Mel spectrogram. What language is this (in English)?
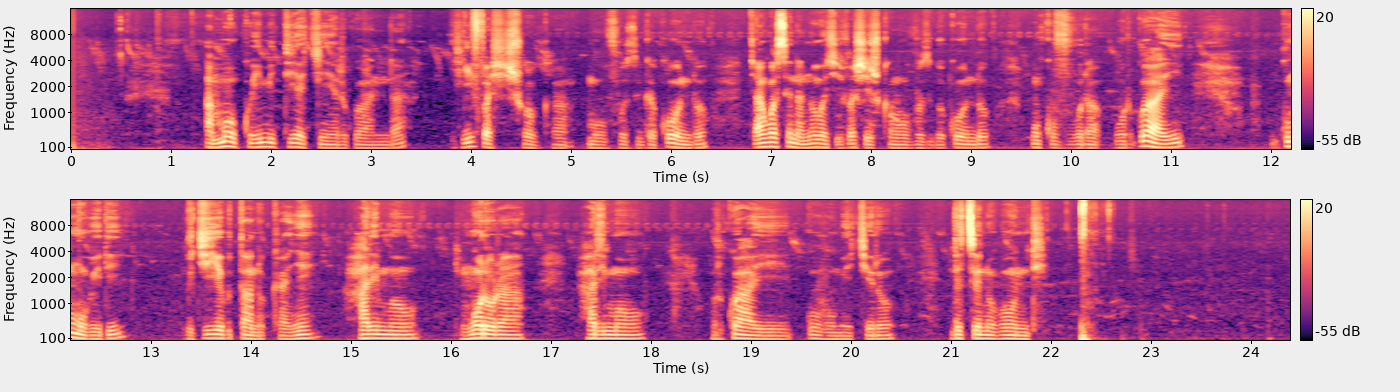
Kinyarwanda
